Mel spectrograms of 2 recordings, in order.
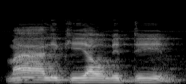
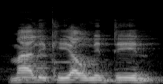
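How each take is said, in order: First: The vowel after the m is long. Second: The vowel after the m is short. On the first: "dibacanya panjang" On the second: "ada lagi yang dibaca pendek"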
